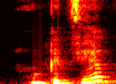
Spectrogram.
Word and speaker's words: где: Because of the apostrophe, I'm not quite sure how to pronounce this. Где? – Где coffee table? It means, where is coffee table? – Yeah, где? – Где? – Mm-hmm. It's where.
